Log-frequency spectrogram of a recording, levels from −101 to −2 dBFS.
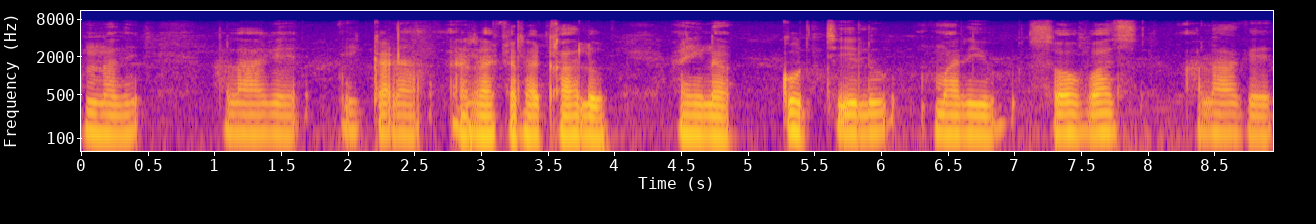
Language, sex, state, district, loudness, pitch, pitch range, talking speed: Telugu, male, Andhra Pradesh, Sri Satya Sai, -20 LUFS, 120 Hz, 115-125 Hz, 60 wpm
